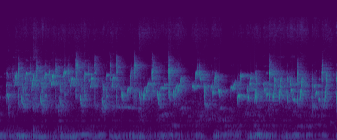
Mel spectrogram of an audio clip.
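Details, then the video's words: Long rambling 'gacor receh' song of a local Javanese sooty-headed bulbul: unbroken string of quick chirpy warbles rising and falling, bright and loud, with a soft low hum behind. "TRUCUKAN GACOR RECEH DURASI PANJANG"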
